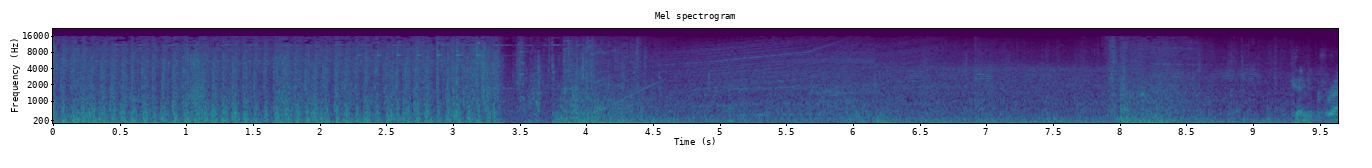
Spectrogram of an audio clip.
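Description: Gunfire in the video game Exoprimal during a live fire exercise: dense, continuous rapid shooting with heavy bursts and booms, loud and close, with a voice speaking at points.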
